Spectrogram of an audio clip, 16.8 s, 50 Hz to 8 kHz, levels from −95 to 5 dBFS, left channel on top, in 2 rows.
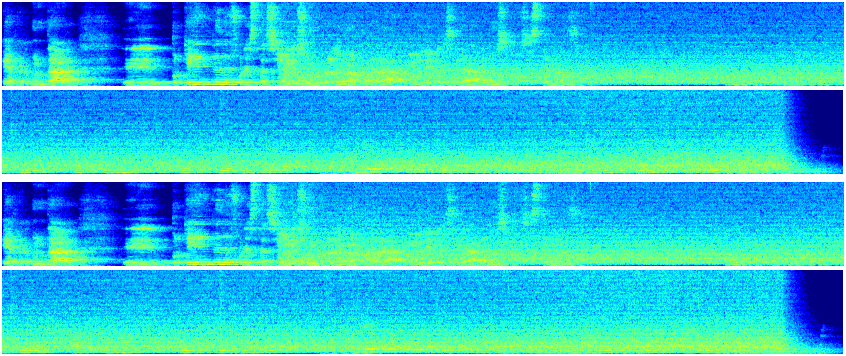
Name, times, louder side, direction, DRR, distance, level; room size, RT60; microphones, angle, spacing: voice 1, 0.0-5.8 11.8-12.0, equal, 10° left, -3 dB, 1.0 m, -32 dB
sound 1, 2.7-16.3, right 1 dB, 20° right, 0.5 m, -35 dB
voice 2, 7.2-11.4 11.9-16.7, right 1 dB, 60° right, 2 dB, 0.7 m, -40 dB
6.5 x 3.2 x 2.2 m, 1.0 s
head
